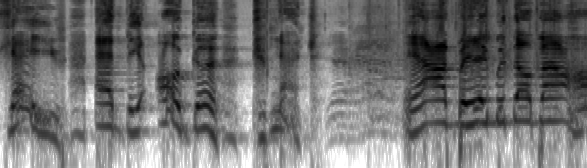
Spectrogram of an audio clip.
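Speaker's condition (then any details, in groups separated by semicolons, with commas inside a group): Cerebral palsy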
